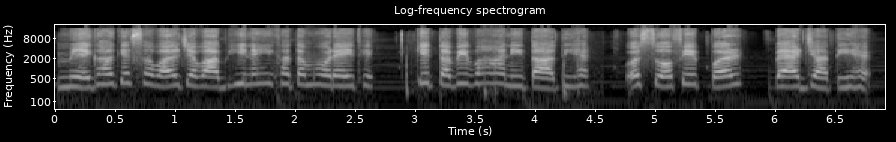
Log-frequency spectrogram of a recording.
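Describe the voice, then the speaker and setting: Woman narrating a kids moral story, high voice, faint music underneath. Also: fairly even intonation, a little slow, a bit bright.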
